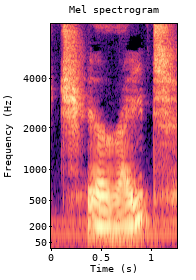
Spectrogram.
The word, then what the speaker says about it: Charoite: The first crystal we're working with tonight is charoite. Charoite, I think is how you say that.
